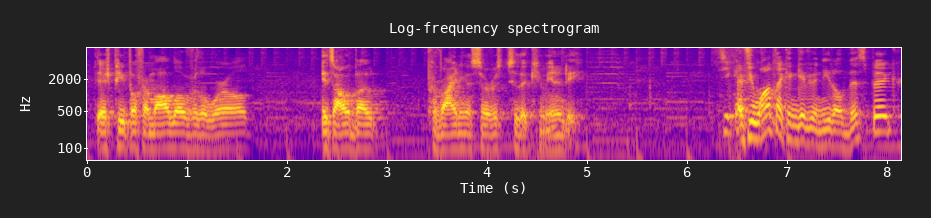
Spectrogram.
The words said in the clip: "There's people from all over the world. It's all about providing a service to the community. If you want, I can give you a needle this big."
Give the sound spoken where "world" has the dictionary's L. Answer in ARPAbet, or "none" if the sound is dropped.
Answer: L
